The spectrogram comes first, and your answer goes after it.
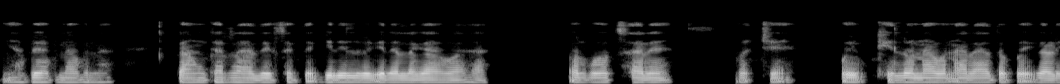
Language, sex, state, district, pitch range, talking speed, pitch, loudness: Hindi, male, Chhattisgarh, Raigarh, 100-105 Hz, 150 wpm, 100 Hz, -18 LUFS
